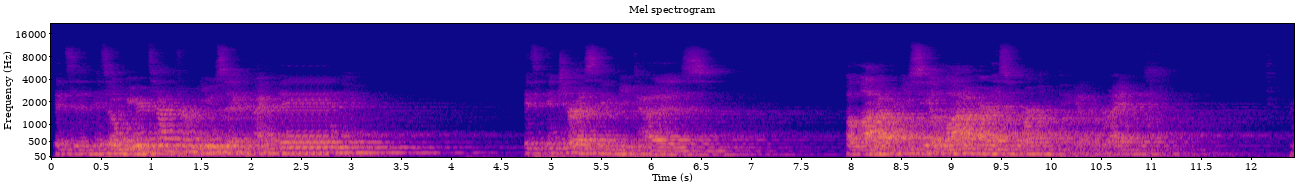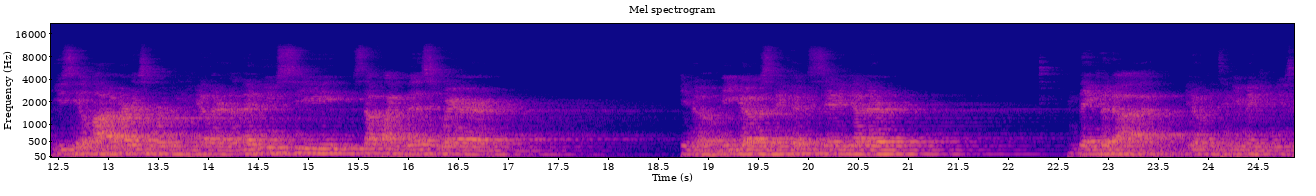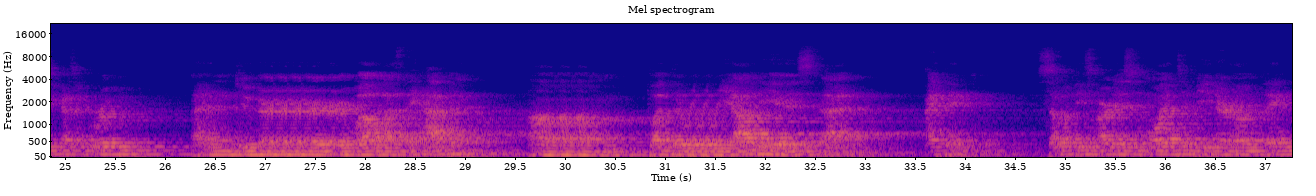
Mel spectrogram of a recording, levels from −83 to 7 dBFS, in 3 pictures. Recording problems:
room echo; strong; dies away in 1.8 s
off-mic speech; far
echo of what is said; faint; throughout; 130 ms later, 20 dB below the speech
audio stuttering; 4 times, first at 2.5 s

